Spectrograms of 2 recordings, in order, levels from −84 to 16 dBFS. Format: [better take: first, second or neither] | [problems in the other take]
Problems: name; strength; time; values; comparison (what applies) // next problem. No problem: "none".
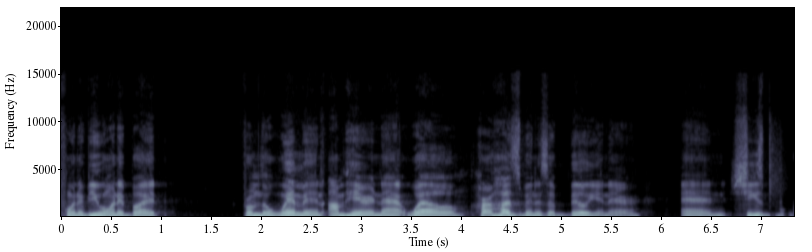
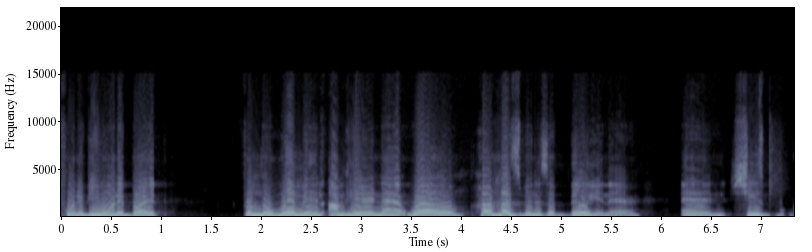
first | distortion; heavy; 24% of the sound clipped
